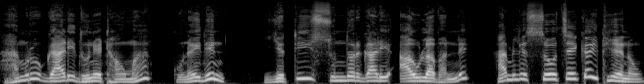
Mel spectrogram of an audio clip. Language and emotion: Nepali, surprised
